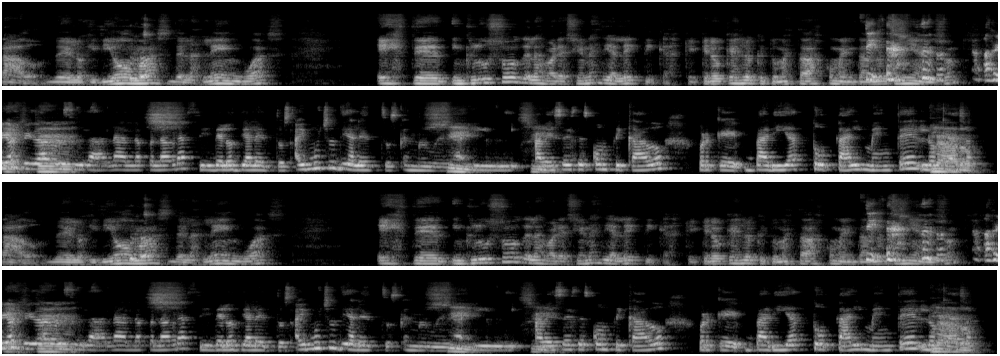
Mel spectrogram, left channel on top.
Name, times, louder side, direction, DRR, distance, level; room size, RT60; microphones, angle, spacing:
voice 1, 0.0-3.2 3.8-9.5 10.0-10.7 11.4-11.8 14.2-14.8 15.1-15.5 19.2-19.7, left 4 dB, 55° left, 0.8 m, -24 dB
voice 2, 8.6-9.4 9.8-19.5, left 2 dB, 75° left, 1.5 m, -21 dB
7.7 x 3.8 x 3.7 m
head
